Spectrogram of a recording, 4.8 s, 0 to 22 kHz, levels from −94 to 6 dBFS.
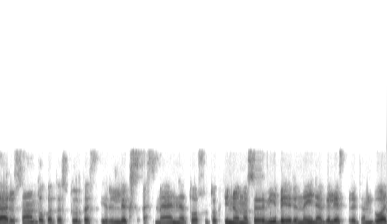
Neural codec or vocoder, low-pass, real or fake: none; 7.2 kHz; real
